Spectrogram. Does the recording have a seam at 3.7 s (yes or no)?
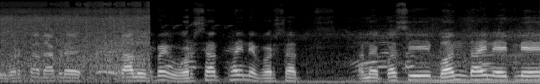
no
